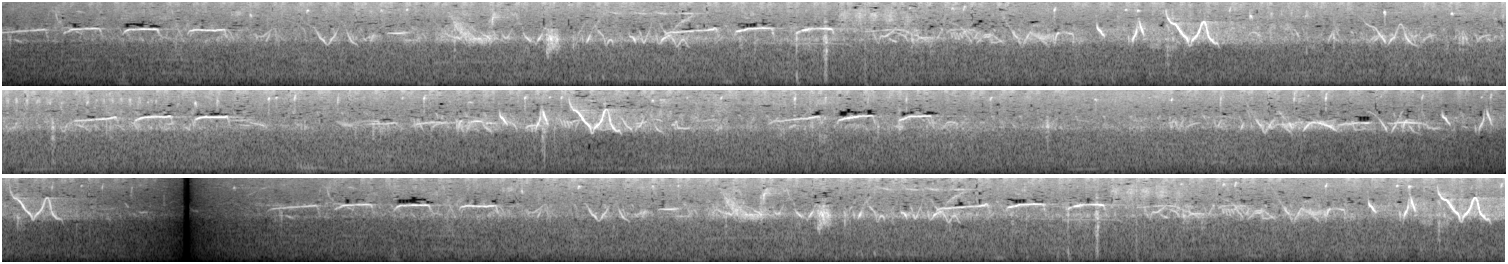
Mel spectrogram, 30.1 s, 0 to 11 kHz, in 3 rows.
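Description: Several birds chirping and calling over a faint steady hiss, in short high chirps and quick falling phrases. The sound cuts out briefly about 21 seconds in and the same birdsong begins again, like a looped nature recording.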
